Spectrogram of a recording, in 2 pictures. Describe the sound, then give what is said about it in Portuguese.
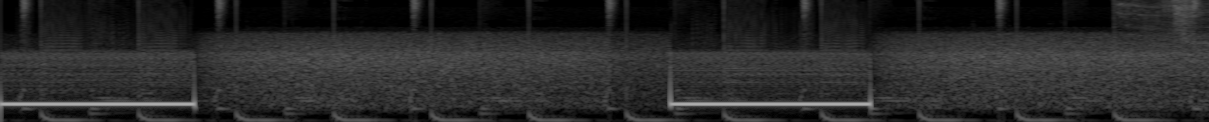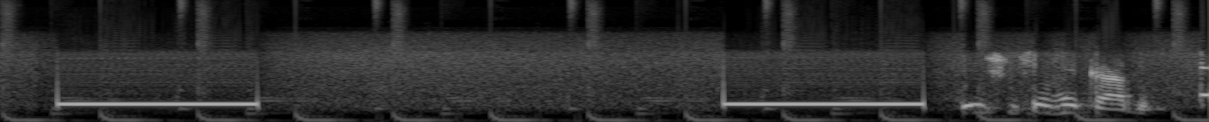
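A telephone ringback tone plays during a repeated call: four long, steady tones separated by quiet pauses over a faint, regular low ticking. A brief burst of a different sound follows at the end. “Vamos tentar ligar de novo, vai? Mais uma vez.”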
